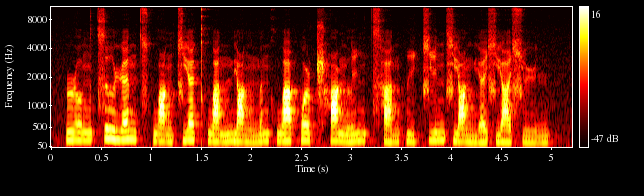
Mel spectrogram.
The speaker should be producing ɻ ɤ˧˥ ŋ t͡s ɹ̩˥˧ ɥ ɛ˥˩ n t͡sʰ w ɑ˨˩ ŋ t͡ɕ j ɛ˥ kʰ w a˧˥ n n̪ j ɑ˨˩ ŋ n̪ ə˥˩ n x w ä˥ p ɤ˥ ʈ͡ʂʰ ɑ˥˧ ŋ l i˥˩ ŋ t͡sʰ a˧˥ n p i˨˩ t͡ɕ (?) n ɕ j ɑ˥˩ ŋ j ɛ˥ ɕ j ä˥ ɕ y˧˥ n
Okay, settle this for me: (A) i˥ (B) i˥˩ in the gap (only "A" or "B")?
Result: A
